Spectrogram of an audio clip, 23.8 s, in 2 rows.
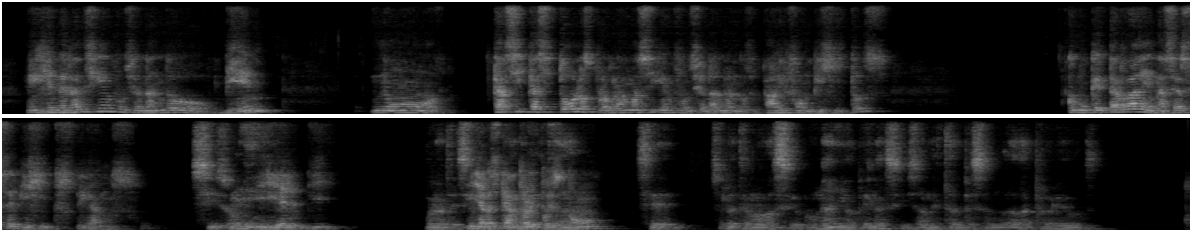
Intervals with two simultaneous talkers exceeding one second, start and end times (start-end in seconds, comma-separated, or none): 16.6-17.8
